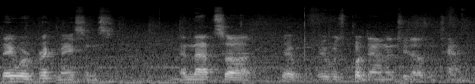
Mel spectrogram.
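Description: Music plays in the background. A man is talking over it. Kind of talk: casual tour explanation. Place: bar. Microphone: phone near.

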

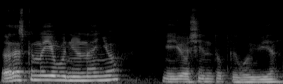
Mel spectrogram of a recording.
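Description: A man speaks with a Mexican accent and a dark, mellow tone. His pitch swings very widely. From Mexico. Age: 30s. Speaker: vlogger. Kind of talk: casual vlog monologue. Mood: earnest, motivational. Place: home room. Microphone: phone near.

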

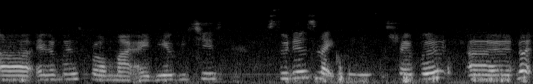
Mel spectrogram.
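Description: Through noticeable background noise, a woman speaks at a very slow pace. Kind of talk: group discussion.

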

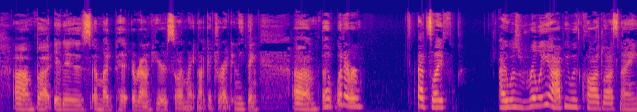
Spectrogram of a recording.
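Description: In a somewhat breathy voice, a woman talks at a moderate pace with very wide pitch swings against a quiet background. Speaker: rodeo barrel racer vlogger. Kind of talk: casual vlog chat. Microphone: phone near.

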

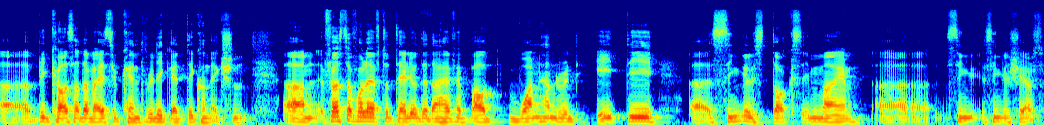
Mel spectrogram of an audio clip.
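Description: A man with a German accent speaks fairly slowly in a monotone, flat intonation. The background stays quiet. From Germany. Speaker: private investor YouTuber. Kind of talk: casual vlog monologue. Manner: halting. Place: home room. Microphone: lapel.

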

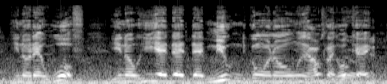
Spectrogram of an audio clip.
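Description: Over noticeable background noise, a man talks at a very fast pace in a dry sound with no echo. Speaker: youth basketball coach. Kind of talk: interview answer, storytelling. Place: car. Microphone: phone near.

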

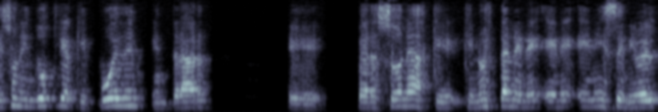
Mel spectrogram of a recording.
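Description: The background is quiet as a man speaks at a moderate pace. His voice is high-pitched, and his intonation is fairly even. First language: Spanish. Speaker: livestream host and interviewer; livestream host, interviewer. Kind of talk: livestream interview. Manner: halting in English. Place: home room. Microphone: video call.

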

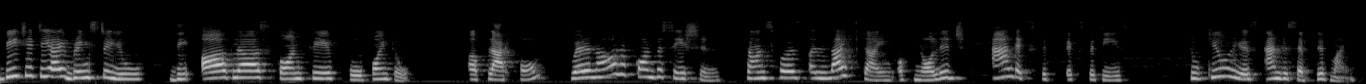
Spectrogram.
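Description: At a fairly slow pace, a woman with a high pitch talks with big swings in loudness. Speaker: event host. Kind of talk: scripted introduction. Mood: cheerful, smiling. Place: home room. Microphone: video call.

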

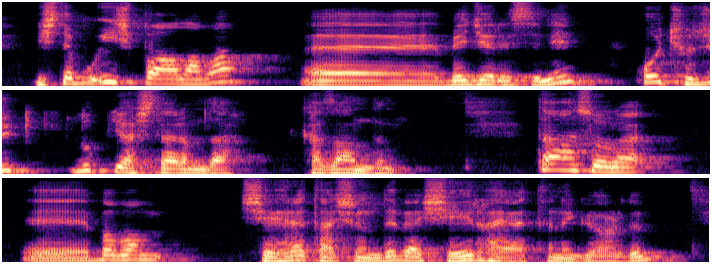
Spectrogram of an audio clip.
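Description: Somewhat breathy, a man with a fairly high pitch speaks with very wide pitch swings and very even loudness. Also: quiet background. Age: 60s. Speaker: businessman. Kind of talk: monologue to camera. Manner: frequent hesitations.

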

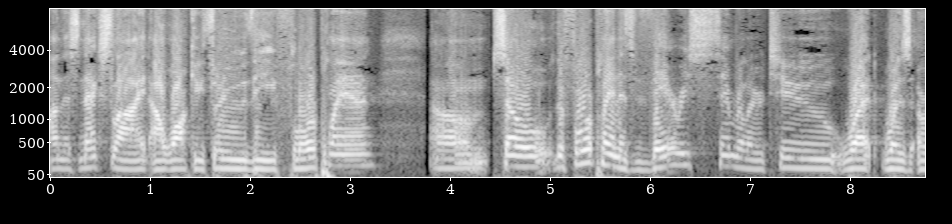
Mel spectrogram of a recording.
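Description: Dark and mellow in tone, a man speaks very slowly with ordinary pitch variation. The background is quiet. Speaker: presenter. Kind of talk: presentation to a board. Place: hall.

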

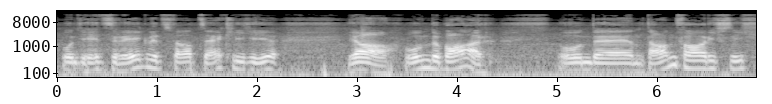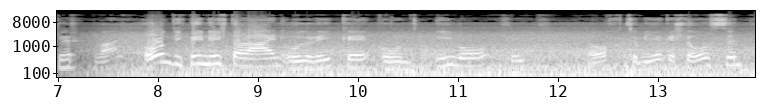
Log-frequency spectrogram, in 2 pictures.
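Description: A man talks at a very slow pace, leaving long, frequent pauses. His loudness swings widely, the sound is dry with no echo, and background noise is noticeable. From Switzerland, Zurich; Switzerland. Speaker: travel vlogger. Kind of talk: travel vlog narration. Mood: cheerful. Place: open country. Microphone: phone near.

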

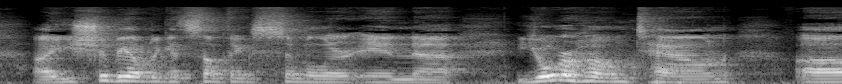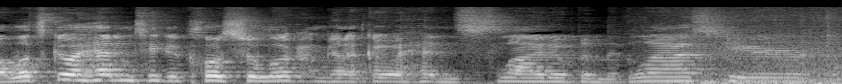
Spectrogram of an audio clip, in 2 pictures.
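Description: Room echo can be heard as a man speaks at a fairly quick pace. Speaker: podcast host. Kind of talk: casual vlog chat. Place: home room.

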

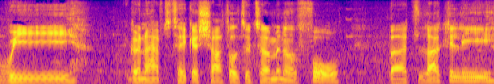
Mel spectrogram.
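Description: An unremarkable speaking voice from a man, fairly low in pitch with ordinary pitch variation, at a fairly slow pace, dry with no echo, over light background noise. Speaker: travel vlogger. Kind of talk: casual vlog chat. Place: station. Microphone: phone near.

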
